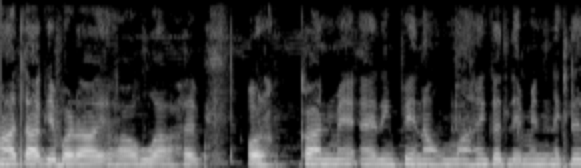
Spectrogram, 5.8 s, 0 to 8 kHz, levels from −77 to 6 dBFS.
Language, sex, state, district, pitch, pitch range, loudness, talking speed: Hindi, female, Chandigarh, Chandigarh, 230 Hz, 225-230 Hz, -17 LUFS, 155 wpm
